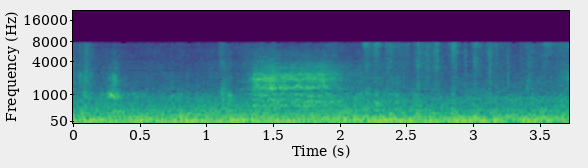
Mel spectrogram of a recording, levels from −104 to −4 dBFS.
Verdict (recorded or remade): remade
